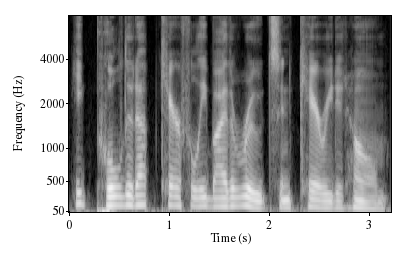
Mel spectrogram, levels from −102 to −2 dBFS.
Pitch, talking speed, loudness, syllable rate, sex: 115 Hz, 225 wpm, -18 LUFS, 5.4 syllables/s, male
